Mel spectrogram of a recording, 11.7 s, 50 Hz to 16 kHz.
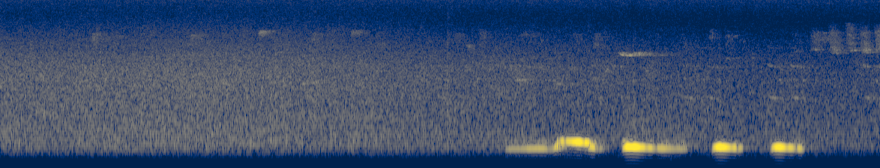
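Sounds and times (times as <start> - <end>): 
steady background hiss: 0.0 - 11.7
mourning dove cooing: 6.8 - 10.8.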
